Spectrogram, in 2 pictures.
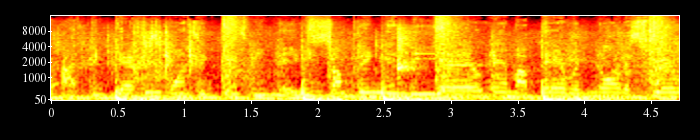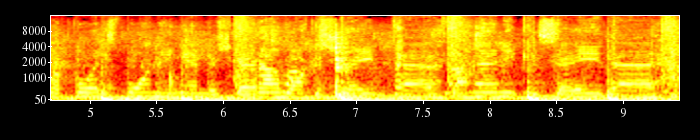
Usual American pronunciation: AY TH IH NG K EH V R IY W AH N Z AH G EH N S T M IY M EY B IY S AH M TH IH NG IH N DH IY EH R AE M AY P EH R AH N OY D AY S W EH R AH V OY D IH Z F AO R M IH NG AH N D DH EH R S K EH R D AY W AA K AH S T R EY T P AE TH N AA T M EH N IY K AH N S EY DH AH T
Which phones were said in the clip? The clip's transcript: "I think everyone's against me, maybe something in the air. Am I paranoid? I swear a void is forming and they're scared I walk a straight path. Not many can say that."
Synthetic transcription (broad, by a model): AY TH IH NG K EH V R IY W AH N Z AH G EH N S T M IY M EY B IY S AH M TH IH NG IH N DH IY EH R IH M AY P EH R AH N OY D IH S W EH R AH B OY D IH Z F AO R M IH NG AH N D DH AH R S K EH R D AY W AA K AH S T R EY T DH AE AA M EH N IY K AH N S EY DH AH T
